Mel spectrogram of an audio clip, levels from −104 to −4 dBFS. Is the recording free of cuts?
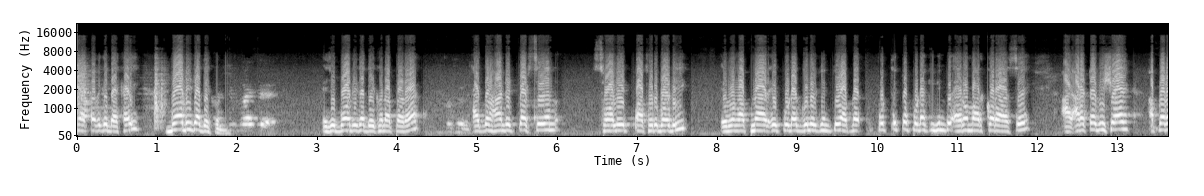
yes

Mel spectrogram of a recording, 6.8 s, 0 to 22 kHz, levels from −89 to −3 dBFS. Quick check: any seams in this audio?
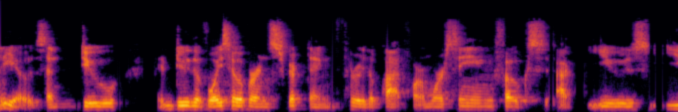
no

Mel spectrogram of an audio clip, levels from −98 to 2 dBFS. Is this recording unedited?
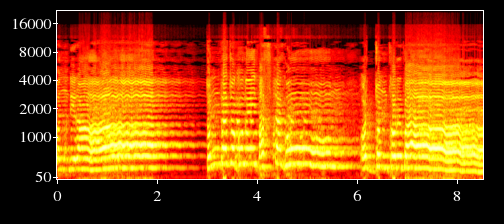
no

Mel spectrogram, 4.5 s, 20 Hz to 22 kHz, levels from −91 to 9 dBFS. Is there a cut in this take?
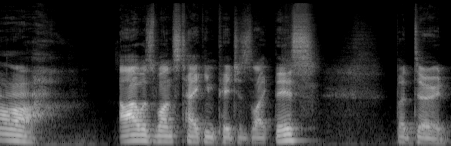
yes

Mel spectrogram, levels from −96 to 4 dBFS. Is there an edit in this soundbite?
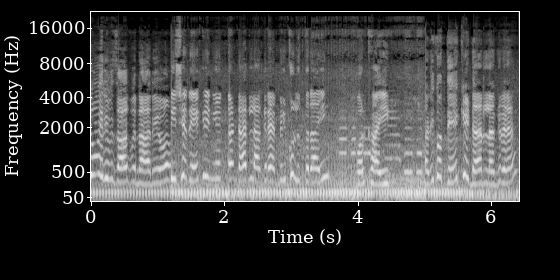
yes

